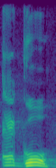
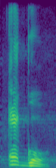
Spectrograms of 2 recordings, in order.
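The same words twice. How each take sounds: First: The stress is on the last syllable. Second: The stress is on the first syllable. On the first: The speaker calls it wrong. "ou ego" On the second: The speaker calls it right. "A tonicidade ficou no épsilon"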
